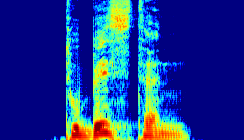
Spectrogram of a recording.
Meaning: plural of Tubist
- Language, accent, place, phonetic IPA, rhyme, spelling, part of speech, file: German, Germany, Berlin, [tuˈbɪstn̩], -ɪstn̩, Tubisten, noun, De-Tubisten.ogg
